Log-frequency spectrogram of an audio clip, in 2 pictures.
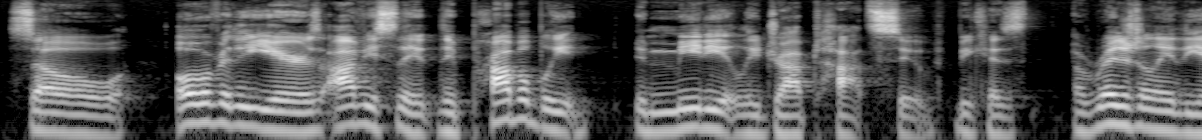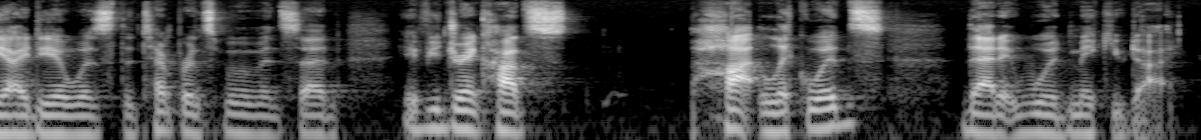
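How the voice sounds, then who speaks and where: A man co-hosting a relaxed podcast, his voice sitting at an ordinary middle pitch. He rambles through stories, swears casually and keeps the talk loose. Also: normal speed. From Utah. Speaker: podcast co-host. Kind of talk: casual chat.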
